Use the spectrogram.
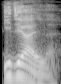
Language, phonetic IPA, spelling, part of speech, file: Russian, [ɪdʲɪˈalʲnə], идеально, adverb / adjective, Ru-идеально.ogg
- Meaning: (adverb) ideally (in various senses); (adjective) short neuter singular of идеа́льный (ideálʹnyj)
